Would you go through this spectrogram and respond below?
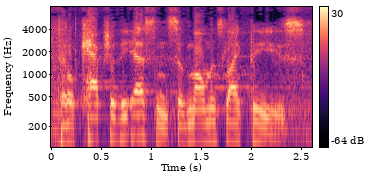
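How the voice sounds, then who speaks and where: A man's voice: on the low side, lively intonation, moderate pace, darkish tone, a little hiss or hum, poor audio. A man speaking as presenter of a barbershop chorus show, giving a spoken introduction between songs on stage.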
